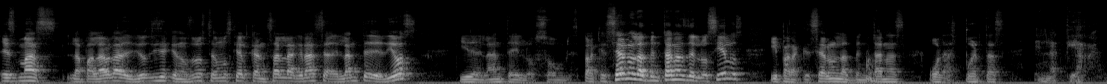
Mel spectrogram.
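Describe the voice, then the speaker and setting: A man talks at a fairly quick pace. The recording carries audible room echo. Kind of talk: Bible study talk.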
